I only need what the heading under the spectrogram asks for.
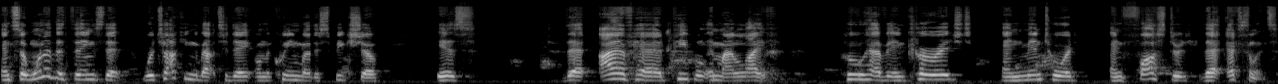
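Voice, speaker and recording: A woman with an American accent, a plain, everyday voice, medium pitch and a moderate pace. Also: ordinary pitch variation. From United States. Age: 60s. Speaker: show anchor and karate master. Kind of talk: casual talk show chat.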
